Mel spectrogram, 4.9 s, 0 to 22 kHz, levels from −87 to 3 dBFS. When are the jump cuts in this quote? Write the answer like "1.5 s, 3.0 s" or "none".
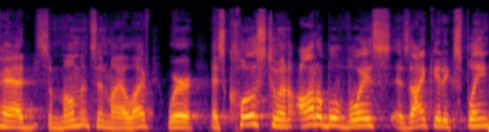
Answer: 1.5 s

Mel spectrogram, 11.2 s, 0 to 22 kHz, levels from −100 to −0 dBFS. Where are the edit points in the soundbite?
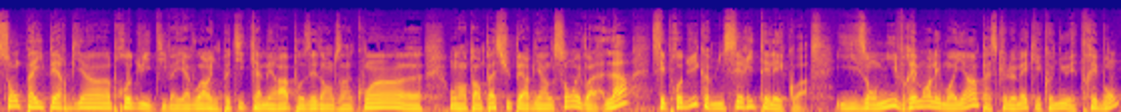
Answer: none

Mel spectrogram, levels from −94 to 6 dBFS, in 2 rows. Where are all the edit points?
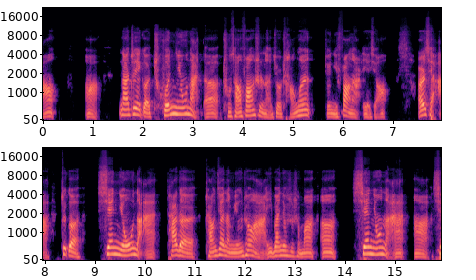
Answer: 13.5 s

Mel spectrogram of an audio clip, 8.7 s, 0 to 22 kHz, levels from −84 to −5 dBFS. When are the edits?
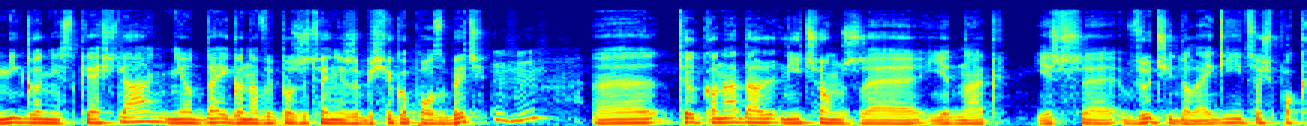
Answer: none

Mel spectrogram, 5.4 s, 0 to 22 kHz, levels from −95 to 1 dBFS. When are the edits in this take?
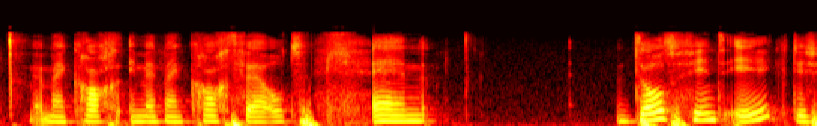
2.5 s

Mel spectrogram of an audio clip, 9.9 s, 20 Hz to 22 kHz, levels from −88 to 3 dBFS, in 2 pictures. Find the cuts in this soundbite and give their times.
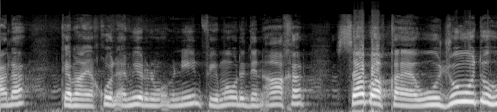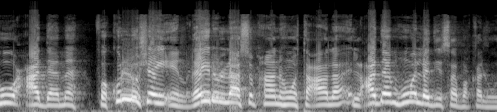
5.8 s

